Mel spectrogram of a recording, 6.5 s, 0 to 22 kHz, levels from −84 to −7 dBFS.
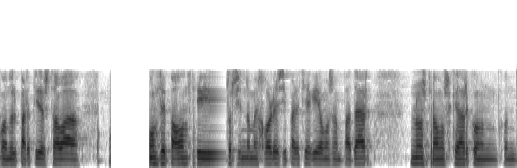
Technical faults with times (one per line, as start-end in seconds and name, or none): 1.38-1.87 playback stall
2.32-2.48 short concealed packet loss
2.62-2.84 long network dropout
